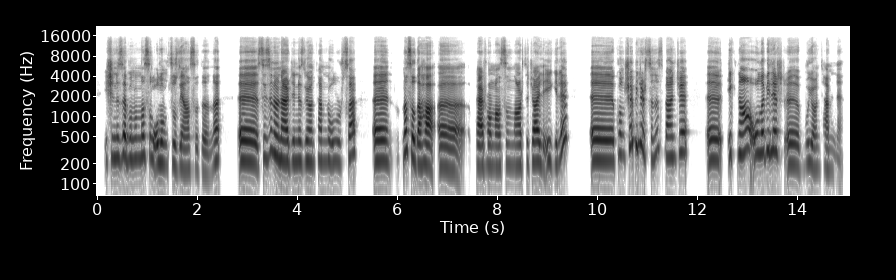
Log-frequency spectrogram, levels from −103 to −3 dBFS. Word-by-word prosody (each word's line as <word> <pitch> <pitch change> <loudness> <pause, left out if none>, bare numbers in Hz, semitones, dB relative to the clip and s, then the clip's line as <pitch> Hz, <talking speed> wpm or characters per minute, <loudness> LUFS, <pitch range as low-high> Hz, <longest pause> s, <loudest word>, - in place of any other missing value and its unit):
işinize 245 +2 0
bunun 240 0 -6
nasıl 255 -1 -3
olumsuz 195 -1 -2
yansıdığını, 165 +2 -3 0.4
eee, 215 -3 +5
sizin 245 +7 -6
önerdiğiniz 215 -4 +4
yöntemle 215 0 -4
olursa, 215 +5 -2 0.4
eee, 220 -1 +3 0.2
nasıl 275 -5 +3
daha, 195 -2 +6
ııı, 175 -3 0 0.2
performansının 190 0 +1
artacağıyla 200 +2 +1
ilgili, 215 - -3 0.5
eee, 225 -1 +3
konuşabilirsiniz. 305 - -3
Bence, 255 +4 +1 0.4
eee, 230 - +1
ikna 275 +4 +3
olabilir, 300 +1 +1
eee, 195 -2 -1
bu 200 +3 -12
yöntemle. 170 - -6
215 Hz, 105 wpm, -22 LUFS, 195-250 Hz, 0.5 s, daha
